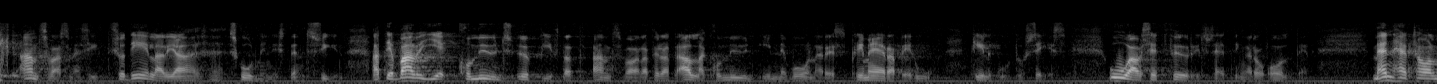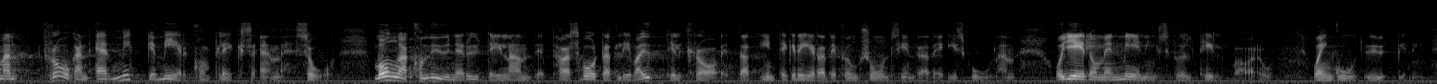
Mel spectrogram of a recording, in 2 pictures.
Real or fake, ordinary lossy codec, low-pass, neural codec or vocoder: real; none; 7.2 kHz; none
